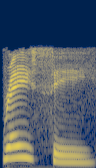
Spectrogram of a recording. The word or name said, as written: racy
